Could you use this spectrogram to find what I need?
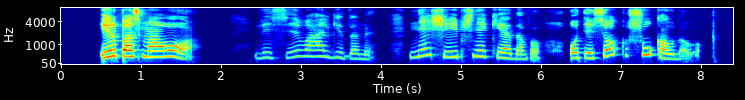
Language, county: Lithuanian, Vilnius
